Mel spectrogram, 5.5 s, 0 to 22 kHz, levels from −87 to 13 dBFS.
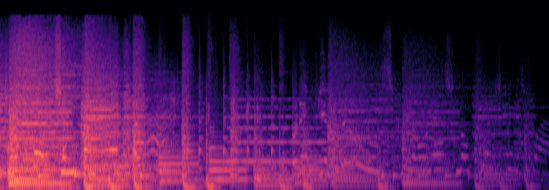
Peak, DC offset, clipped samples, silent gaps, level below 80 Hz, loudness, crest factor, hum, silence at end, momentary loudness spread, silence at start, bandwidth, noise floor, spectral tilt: -6 dBFS; under 0.1%; under 0.1%; none; -38 dBFS; -23 LUFS; 20 dB; none; 0.6 s; 24 LU; 0 s; 16.5 kHz; -54 dBFS; -5.5 dB/octave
